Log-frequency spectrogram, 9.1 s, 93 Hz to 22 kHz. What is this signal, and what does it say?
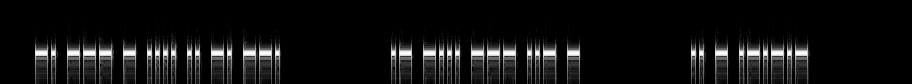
Morse code, heard as a keyed tone, about 30 wpm, 700 Hz. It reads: NOTHING ABOUT IT.
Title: 4x Word-Spacing - Sentences from Top 500 Words - 30wpm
